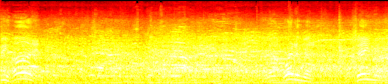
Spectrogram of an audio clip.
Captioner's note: crowd chattering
